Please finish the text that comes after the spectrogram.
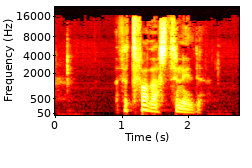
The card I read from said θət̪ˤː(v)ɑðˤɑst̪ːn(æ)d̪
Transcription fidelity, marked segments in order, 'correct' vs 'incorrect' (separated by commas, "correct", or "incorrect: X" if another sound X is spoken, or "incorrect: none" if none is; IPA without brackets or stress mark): incorrect: f, incorrect: i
